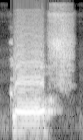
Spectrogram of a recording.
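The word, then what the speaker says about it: calf: एफ, के, एम से पहले आने वाला एल साइलेंट होता है, जैसे काफ, वाक, याक, काम, बाम, पाम।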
